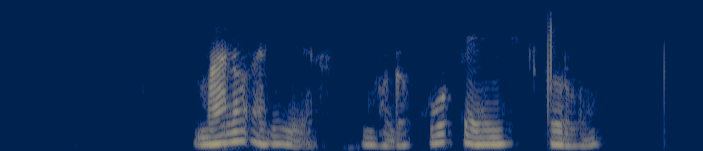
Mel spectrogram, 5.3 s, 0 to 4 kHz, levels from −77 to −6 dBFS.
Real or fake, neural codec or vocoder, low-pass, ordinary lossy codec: fake; vocoder, 22.05 kHz, 80 mel bands, Vocos; 3.6 kHz; MP3, 24 kbps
